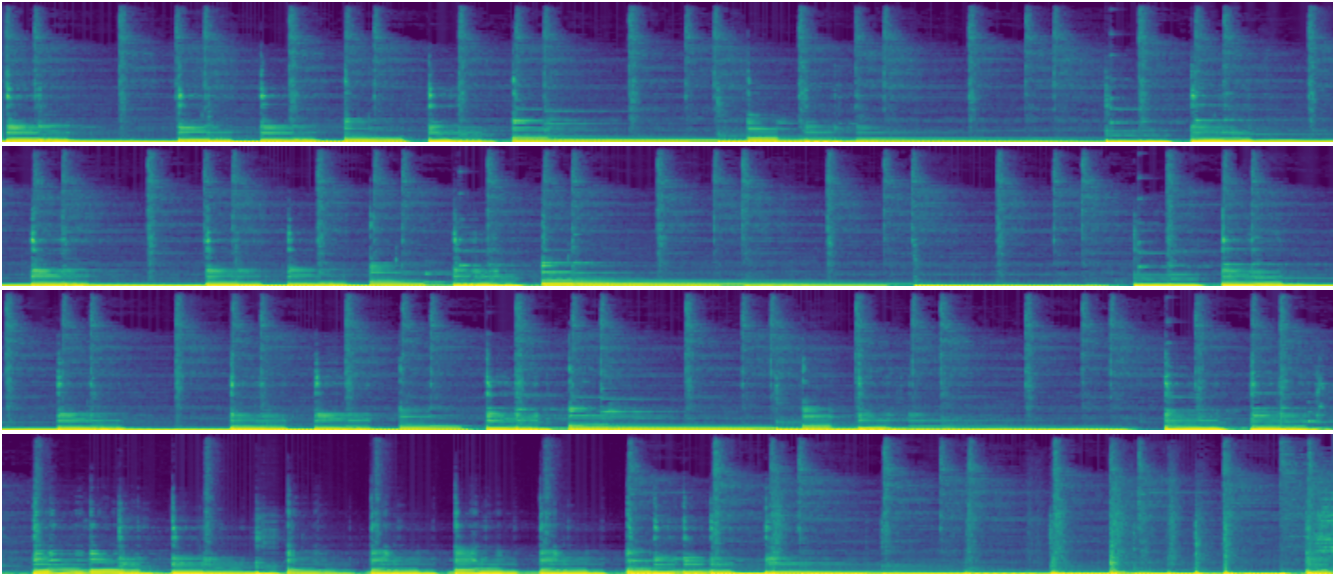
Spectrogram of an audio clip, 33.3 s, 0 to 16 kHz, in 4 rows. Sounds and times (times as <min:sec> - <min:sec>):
Bass guitar: 0:00.0 - 0:33.2.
